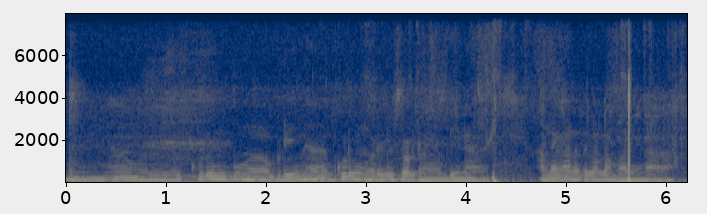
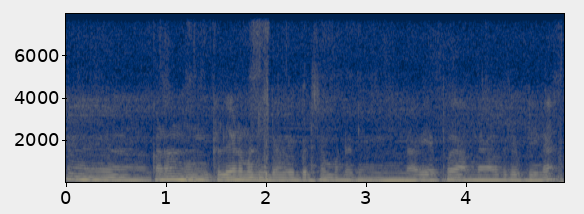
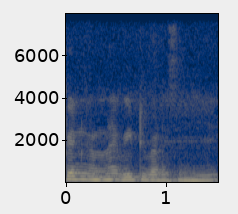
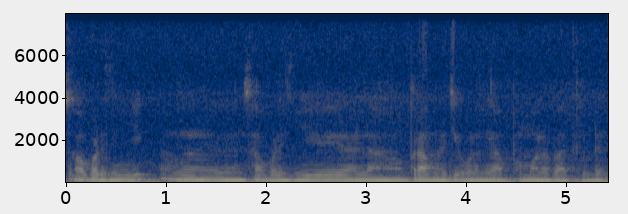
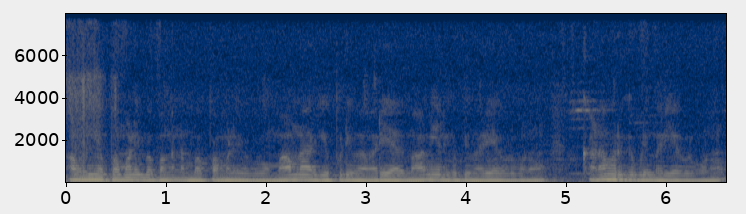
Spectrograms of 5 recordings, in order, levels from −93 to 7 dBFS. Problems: constant background noise, low volume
